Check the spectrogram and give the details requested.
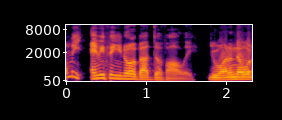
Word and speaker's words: Diwali: Zach, happy Diwali. That's how you pronounce it. Tell me anything you know about Diwali.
